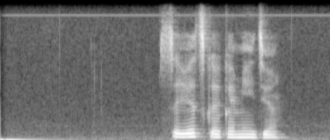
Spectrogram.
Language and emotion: Russian, sad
